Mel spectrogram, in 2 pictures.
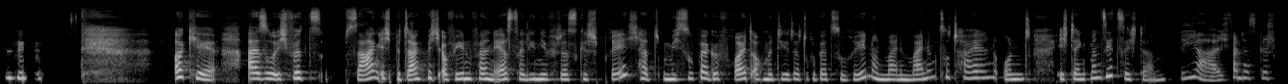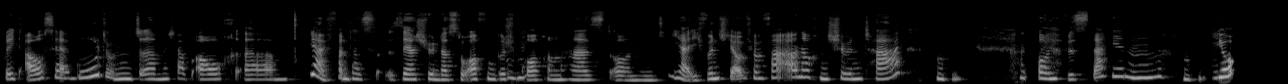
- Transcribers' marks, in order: chuckle; chuckle
- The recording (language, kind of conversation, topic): German, podcast, Wie gibst du Unterstützung, ohne dich selbst aufzuopfern?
